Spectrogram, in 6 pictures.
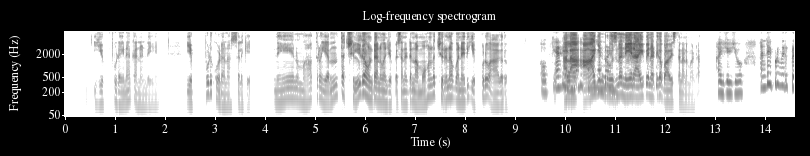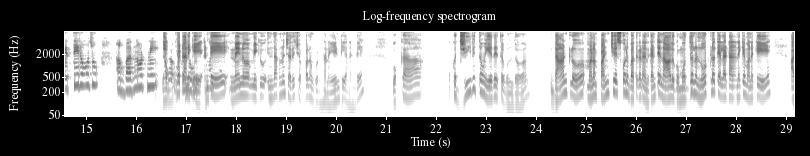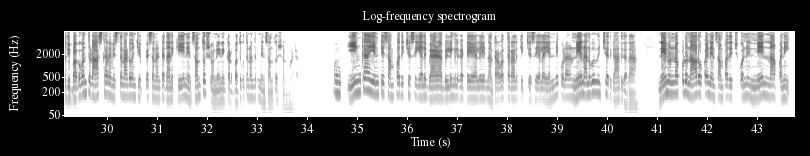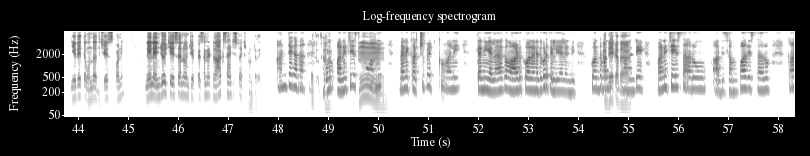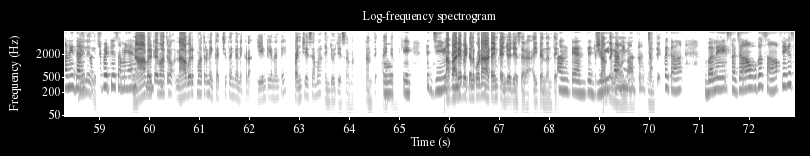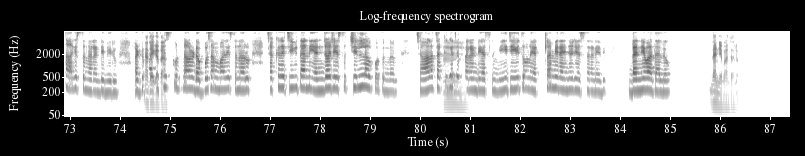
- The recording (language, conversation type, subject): Telugu, podcast, పని-జీవిత సమతుల్యాన్ని మీరు ఎలా నిర్వహిస్తారు?
- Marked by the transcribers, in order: other background noise; in English: "చిల్‌గా"; tapping; in English: "బర్న్‌ఔట్‌ని"; in English: "ఎంజాయ్"; in English: "ఎంజాయ్"; in English: "ఎంజాయ్"; in English: "ఎంజాయ్"; in English: "ఎంజాయ్"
